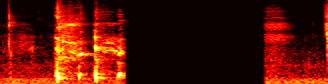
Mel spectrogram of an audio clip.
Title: not that cough tryna take me put! #quintabrunson #oscars #abbott #sherylleeralph #tylerjameswilliams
